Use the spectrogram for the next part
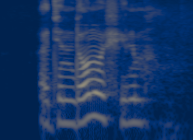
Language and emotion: Russian, neutral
